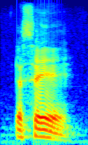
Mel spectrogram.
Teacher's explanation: try and get an audible H after the S. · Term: aspirated S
